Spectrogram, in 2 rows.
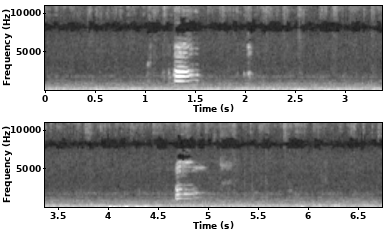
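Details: Male rescue cat Sacchan of Kazeno Kobo, on Setsubun morning in 2022, gives two short, faint meows about three seconds apart over a steady low room hum, with a brief soft thump between them.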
